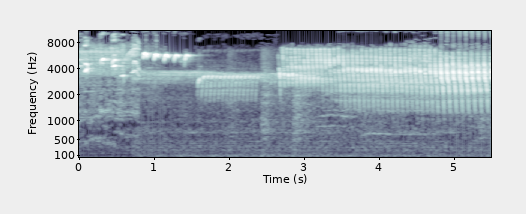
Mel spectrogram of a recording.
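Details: Mating canary for breeding birds: sustained steady whistled tones shift between pitches, then give way to a fast, even rolling trill of rapid repeated notes that grows louder toward the end.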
